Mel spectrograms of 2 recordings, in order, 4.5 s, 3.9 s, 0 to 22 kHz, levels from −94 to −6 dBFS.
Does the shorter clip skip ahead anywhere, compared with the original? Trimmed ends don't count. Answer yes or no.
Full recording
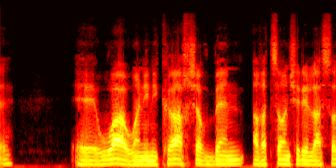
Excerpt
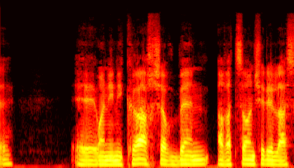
yes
